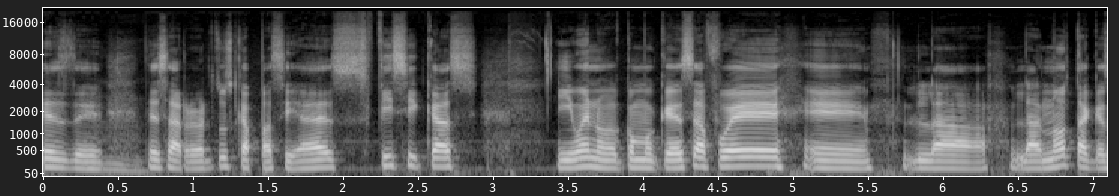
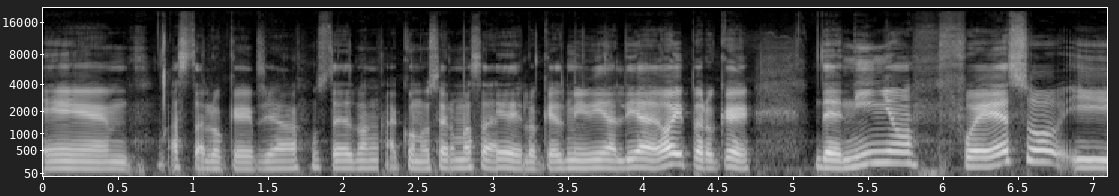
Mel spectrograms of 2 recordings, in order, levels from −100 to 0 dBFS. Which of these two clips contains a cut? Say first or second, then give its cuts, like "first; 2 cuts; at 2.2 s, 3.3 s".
second; 4 cuts; at 1.4 s, 2.2 s, 3.0 s, 4.5 s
